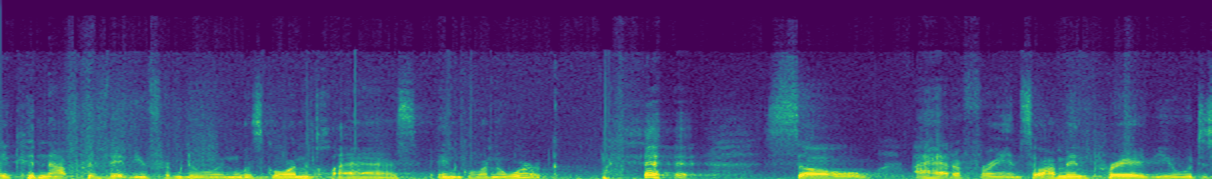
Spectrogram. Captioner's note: laughs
